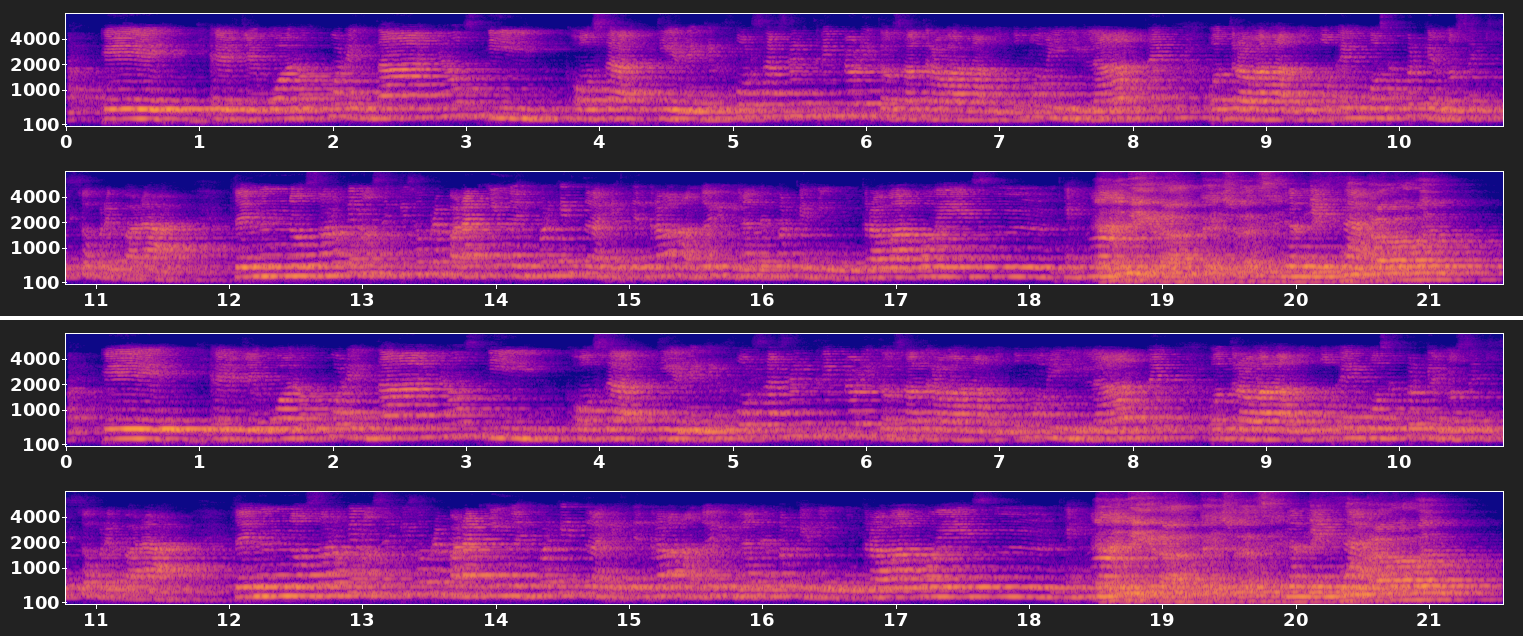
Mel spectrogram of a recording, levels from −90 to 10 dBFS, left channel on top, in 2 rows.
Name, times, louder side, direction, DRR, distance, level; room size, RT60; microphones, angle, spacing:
voice 1, 0.2-10.6 10.9-11.6 12.0-18.9 19.8-20.8, equal, 20° left, -5 dB, 1.9 m, -26 dB
voice 2, 18.5-21.1, equal, 15° right, -6 dB, 1.3 m, -23 dB
9.5 x 7.4 x 2.9 m, 2.4 s
head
